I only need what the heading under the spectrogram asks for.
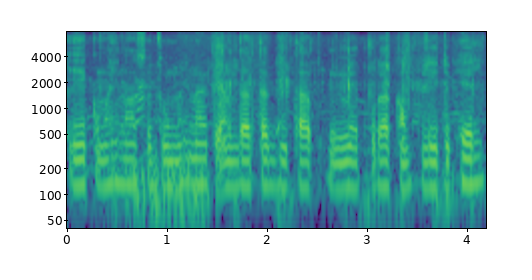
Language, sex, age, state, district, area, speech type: Maithili, male, 30-45, Bihar, Muzaffarpur, urban, spontaneous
